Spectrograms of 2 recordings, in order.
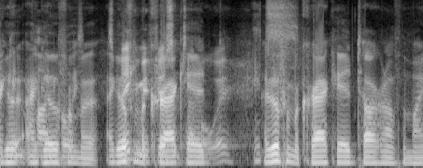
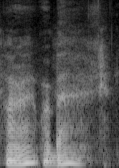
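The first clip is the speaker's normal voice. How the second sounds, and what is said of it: Very soft, calm radio-host voice. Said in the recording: “I got a very soft voice when I come back ... It's such a podcast voice. It's like a Bob Ross... ... It's NPR”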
